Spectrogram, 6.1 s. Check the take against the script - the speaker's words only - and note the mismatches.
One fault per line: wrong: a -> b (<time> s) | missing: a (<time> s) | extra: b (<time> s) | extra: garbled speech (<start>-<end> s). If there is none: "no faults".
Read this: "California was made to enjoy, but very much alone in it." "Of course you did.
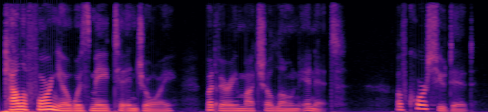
no faults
